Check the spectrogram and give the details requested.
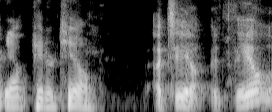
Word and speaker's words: Thiel: Thiel or Teal? I think he says it as Teal, but it's spelled Thiel.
